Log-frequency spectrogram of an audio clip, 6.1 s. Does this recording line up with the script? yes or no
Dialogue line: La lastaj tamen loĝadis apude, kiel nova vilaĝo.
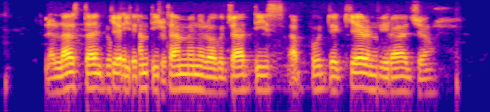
no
